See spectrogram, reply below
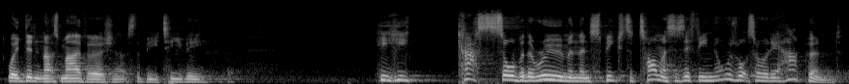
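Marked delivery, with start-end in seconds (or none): none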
